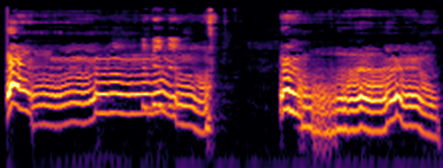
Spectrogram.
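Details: Pet Shih Tzu indoors, said to be trying to talk to its owner, giving two long harmonic moaning growls, the first steady then falling, the second wavering and rising, separated by a short pause.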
